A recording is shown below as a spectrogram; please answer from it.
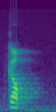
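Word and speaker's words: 急: The second character is ji, urgent, in Mandarin. But when it's pronounced in Cantonese or Middle Chinese, it's pronounced as gup.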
